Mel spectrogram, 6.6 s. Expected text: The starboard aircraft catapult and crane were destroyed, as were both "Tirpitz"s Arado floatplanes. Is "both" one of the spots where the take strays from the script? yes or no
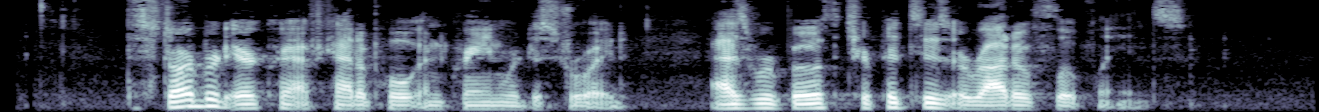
no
